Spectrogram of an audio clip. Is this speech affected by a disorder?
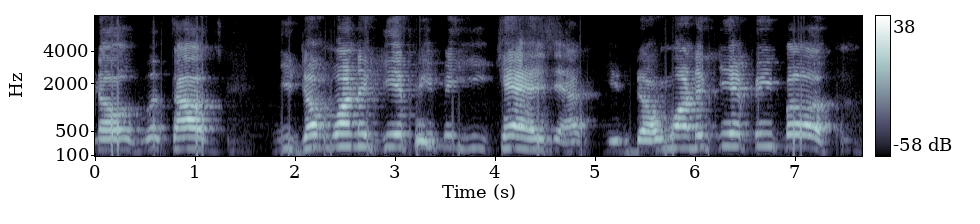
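Yes: aphasia after stroke; aphasia after three strokes, onset as young man, wheelchair user; about 13 years since stroke; talks a little different, listeners must work to understand.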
